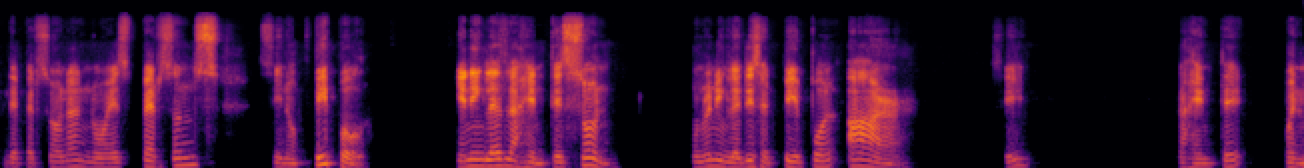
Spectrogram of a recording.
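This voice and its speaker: A man teaching an English class over a video call talks at an unhurried, deliberate pace and keeps stopping to make sure his students understand. His voice sits at an ordinary middle pitch and sounds close and dry, with no room echo. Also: fairly bright tone. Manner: slow, patient, checks understanding with "¿sí?" and "¿cierto?". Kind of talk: online class explanation.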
